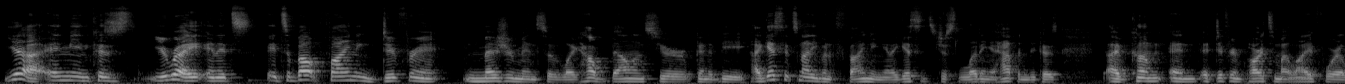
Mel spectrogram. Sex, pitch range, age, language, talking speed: male, 115-135 Hz, 30-49, English, 200 wpm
